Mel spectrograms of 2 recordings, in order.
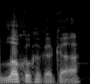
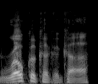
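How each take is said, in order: First: The name begins with an L sound. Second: The name begins with an R sound. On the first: This is the newer form of the name. "to Lokakakaka" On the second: This is the older form of the name. "They changed up the pronunciation from Rokakakaka"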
